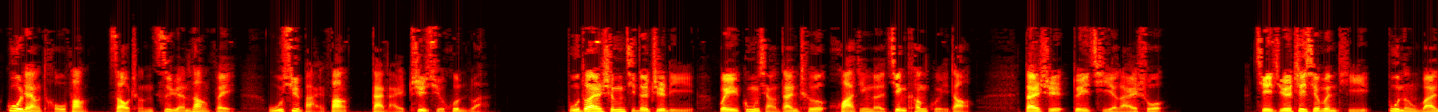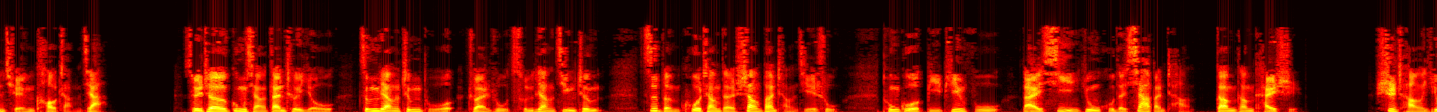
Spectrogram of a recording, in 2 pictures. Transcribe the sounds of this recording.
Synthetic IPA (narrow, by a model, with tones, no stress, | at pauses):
kwɔ˥˧ljɑ˥˩ŋt̪ʰo˧˥ʊfɑ̰˥˧ŋ | t͡sɑ˥˩ʊʈ͡ʂʰɤ̰˧˥ŋt͡sɹ̩˥ɥɛ˧˥nlɑ˥˧ŋfe˥˩ɪ | u˧˥ɕy˥˩pa̰˨˩ɪfɑ˥˧ŋ | t̪a˥˩ɪla̰˧˥ɪʈ͡ʂɻ̩˥˧ɕy˥˧xwə˥˧nlwa̰˥˩n | pu˧˥t̪wa˥˩nʂɤ˥ŋt͡ɕi˧˥d̪ə˧ʈ͡ʂɻ̩˥˩lḭ˨˩ | we˥˧ɪkʊ˥˩ŋɕjɑ̰˨˩ŋt̪a˥nʈ͡ʂʰɤ˥xwa̰˥˧t̪i˥˩ŋlə̰˩t͡ɕjɛ˥˩nkʰɑ˥ŋkwḛ˨˩ɪt̪ɑ̰˥˩ʊ | t̪a˥˧nʂɻ̩˥˧t̪we˥˩ɪt͡ɕʰi˨˩jɛ˥˩la̰˧˥ɪʂwɔ˥ | t͡ɕjɛ˨˩t͡ɕɥɛ˧˥ʈ͡ʂɤ˥˩ɕjɛ˥wə˥˩nt̪ʰḭ˧˥pu˥˩nɤ˧˥ŋwa˧˥nt͡ɕʰɥɛ̰˧˥nkʰɑ˥˩ʊʈ͡ʂɑ̰˨˩ŋt͡ɕja̰˥˩ | swe˧˥ɪʈ͡ʂə˧kʊ˥˩ŋɕjɑ̰˨˩ŋt̪a˥nʈ͡ʂʰɤ˥jo̰˧˥ʊ | t͡sɤ˥ŋljɑ˥˩ŋʈ͡ʂɤ˥ŋt̪wɔ̰˧˥ʈ͡ʂwa̰˨˩nɻu˥˩t͡sʰwə˧˥nljɑ˥˧ŋt͡ɕi˥˩ŋʈ͡ʂɤ˥ŋ | t͡sɹ̩˥pə˨˩nkʰwɔ˥˩ʈ͡ʂɑ˥ŋd̪ə˨ʂɑ˥˧ŋpa˥˩nʈ͡ʂʰɑ̰˨˩ŋt͡ɕjɛ˧˥ʂu˥˩ | t̪ʰʊ˥ŋkwɔ˥˩pi˨˩pʰi˥nfu˧˥u˥˩ | la˧˥ɪɕi˥i˨˩ŋjʊ˥˧ŋxu˥˩d̪ə˩ɕja˥˧pa̰˥˩nʈ͡ʂʰɑ̰˨˩˦ŋ | kɑ˥ŋkɑ˥ŋkʰa˥ɪʂɻ̩˨˩˦ | ʂɻ̩˥˩ʈ͡ʂʰɑ̰˨˩ŋ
